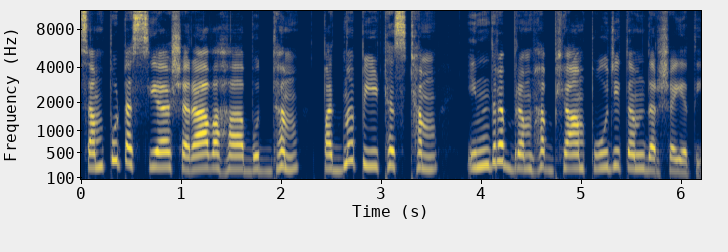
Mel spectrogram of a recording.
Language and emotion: Sanskrit, neutral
